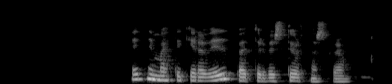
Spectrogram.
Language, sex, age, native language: Icelandic, female, 40-49, Icelandic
